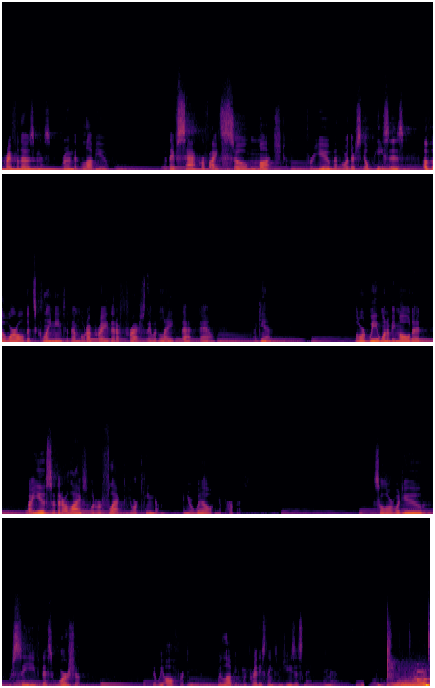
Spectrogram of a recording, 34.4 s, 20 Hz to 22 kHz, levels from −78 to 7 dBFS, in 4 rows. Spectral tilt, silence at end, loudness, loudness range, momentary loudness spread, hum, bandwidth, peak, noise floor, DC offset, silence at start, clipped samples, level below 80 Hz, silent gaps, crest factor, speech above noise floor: -7 dB/octave; 0 s; -36 LUFS; 9 LU; 20 LU; none; 10.5 kHz; -6 dBFS; -69 dBFS; under 0.1%; 0 s; under 0.1%; -44 dBFS; 33.11-33.16 s; 30 dB; 36 dB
